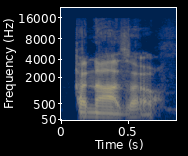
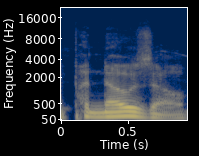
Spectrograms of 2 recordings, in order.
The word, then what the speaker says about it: Panazzo: How do you say it again? Panazzo. Panazzo. Yeah, it's a good old Italian name. Yeah, Panazzo. I always want to say Panozzo, but I need to.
